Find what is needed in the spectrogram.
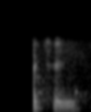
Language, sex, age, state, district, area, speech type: Punjabi, male, 30-45, Punjab, Bathinda, rural, conversation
